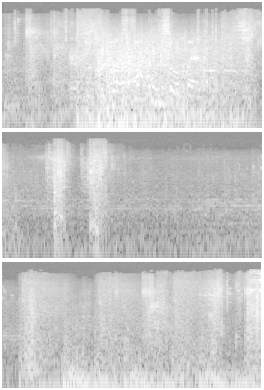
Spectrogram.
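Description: Game spells crackle and hit during a fight.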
